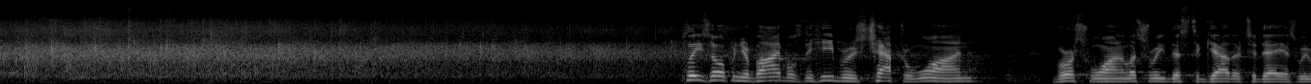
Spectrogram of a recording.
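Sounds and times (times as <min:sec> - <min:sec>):
audience clapping hands: 0:00.0 - 0:07.7
speech: 0:06.8 - 0:09.8, 0:10.5 - 0:13.0.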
